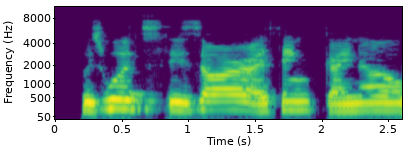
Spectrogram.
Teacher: that means that it has 10 syllables in every line and those syllables go in a pattern like a heartbeat unstressed stressed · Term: iambic pentameter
